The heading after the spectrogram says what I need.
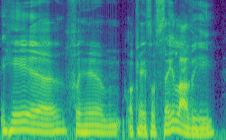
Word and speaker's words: C'est la vie: for him okay so C'est La Vie is the way it's pronounced in French so shout out but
